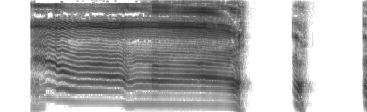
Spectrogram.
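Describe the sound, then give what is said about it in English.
A young woodsman, hands cupped to his mouth, imitates a bull's grunting call during a hunt: one long, drawn-out moaning note, then two short, abrupt grunts, loud with brief silences between. “says in a perfect imitation of a bull's grunting.”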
